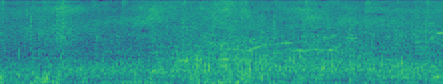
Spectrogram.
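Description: Wind buffeting the camera microphone: a steady low rumble, with faint voices behind it.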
